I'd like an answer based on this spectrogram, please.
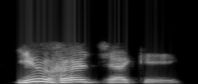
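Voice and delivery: put-on grandmother's Central European accent. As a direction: admonish the boy in a thick Central European accent. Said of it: "imitate my grandmother, uh, my grandmother's, uh, English".

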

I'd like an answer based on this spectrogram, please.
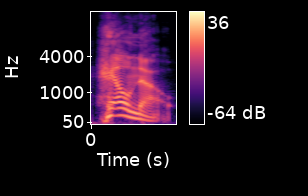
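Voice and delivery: emphatic refusal. Retold or imitated. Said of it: "I was also like".

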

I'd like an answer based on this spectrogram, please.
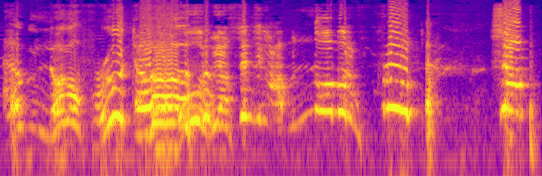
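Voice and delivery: hammed-up anime shout. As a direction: yell it like a cartoon hero sensing danger. Hamming up the headline in anime style.

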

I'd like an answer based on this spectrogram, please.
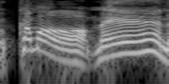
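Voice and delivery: lightly voiced Biden, pitch rising on man; a hint of Biden's folksy come on man; Biden impression. Quoting Biden in the Charlemagne interview, light impression. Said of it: "Joe Biden talking to Charlemagne".

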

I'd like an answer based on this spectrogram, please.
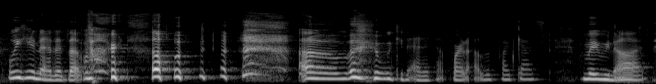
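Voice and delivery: talking through real giggles; laughing. Real, not acted. Host joking to co-host about cutting her tangent, laughing. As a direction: laugh while getting the words out. Laughing over own rabbit trail.

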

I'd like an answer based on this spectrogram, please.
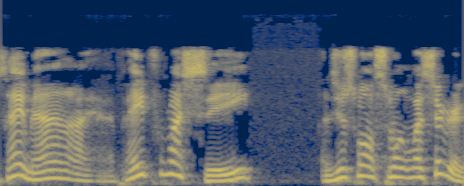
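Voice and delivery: high, fast protesting smoker; whiny smoker. Retold or imitated. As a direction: whine that you paid for the seat.

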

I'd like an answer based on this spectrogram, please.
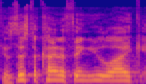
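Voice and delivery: a hint of a stern Russian wife confronting him; accusing wife. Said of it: "And she was like".

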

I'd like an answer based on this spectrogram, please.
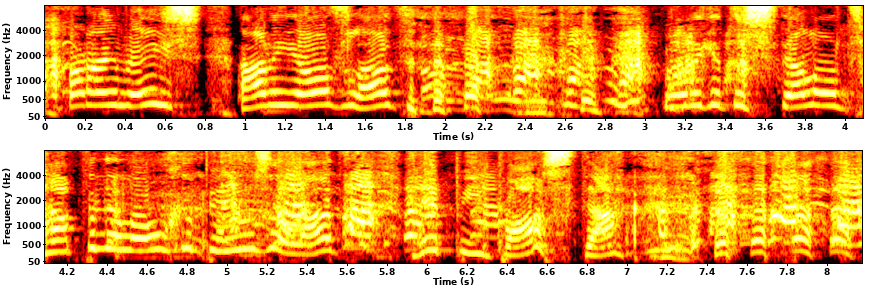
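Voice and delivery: high, laughing Scouser voice; mock Scouse. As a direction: put on a Liverpool lad through laughter. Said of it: "a lot of Scousers from Green Hills outside going".

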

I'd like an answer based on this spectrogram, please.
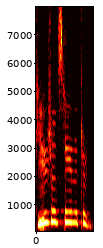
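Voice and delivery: prim mocking church-lady voice; mock churchgoer. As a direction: squeak it out like a prim ward member. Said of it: "if you're L D S and be like".

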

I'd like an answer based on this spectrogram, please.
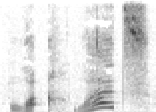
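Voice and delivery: baffled retold "what?", rising high at the end; baffled disbelief. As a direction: act out being dumbfounded, pitch leaping up. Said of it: "where I was just like".

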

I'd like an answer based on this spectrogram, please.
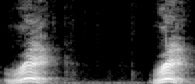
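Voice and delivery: high calling out across a distance; hollering. Retold or imitated. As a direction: call his name loud and high. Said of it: "I'm out there hollering to you".

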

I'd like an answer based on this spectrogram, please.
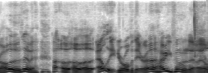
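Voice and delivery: mock fast-forward host; sped-up talk. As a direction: race through the question like fast playback. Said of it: "I wanna talk that speed now".

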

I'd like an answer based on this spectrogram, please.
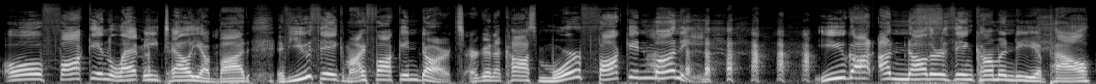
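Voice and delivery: a riled-up Canuck defending his smokes; a mock Canadian accent fuming over the cigarette tax; super Canadian. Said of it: "he goes super Canadian".

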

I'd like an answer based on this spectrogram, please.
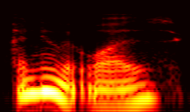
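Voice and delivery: agitated storybook cry. A narrator's reading. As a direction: burst out in dismay. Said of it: "cried Tweedledum".

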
